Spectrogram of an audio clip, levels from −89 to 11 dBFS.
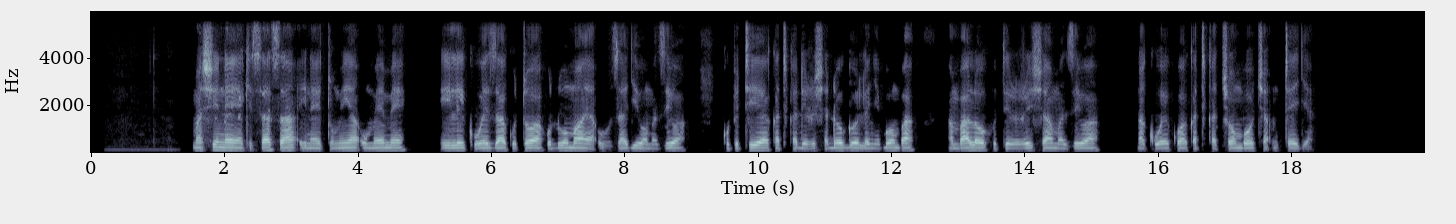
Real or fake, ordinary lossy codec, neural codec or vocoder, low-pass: real; AAC, 48 kbps; none; 5.4 kHz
